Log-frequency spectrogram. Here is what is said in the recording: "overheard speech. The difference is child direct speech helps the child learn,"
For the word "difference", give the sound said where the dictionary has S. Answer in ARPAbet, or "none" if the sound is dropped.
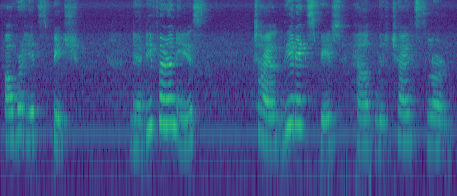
none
